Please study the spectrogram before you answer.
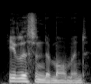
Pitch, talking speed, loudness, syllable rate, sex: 105 Hz, 265 wpm, -18 LUFS, 8.6 syllables/s, male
